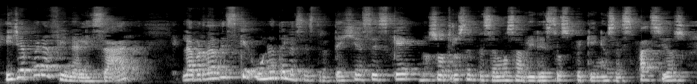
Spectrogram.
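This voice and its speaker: Psicóloga mexicana que explica con calma, sala con eco. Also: female voice, mid-range voice, normal speed. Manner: explanatory, often checks in with "¿ok?". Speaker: child psychologist. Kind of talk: informal parenting talk. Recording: echoey room with faint noise.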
